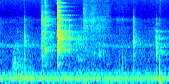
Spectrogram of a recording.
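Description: Small metal teaspoon set down on a plate: two quick clinks about half a second in, the second louder and ringing briefly, then a lighter tap near the end.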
